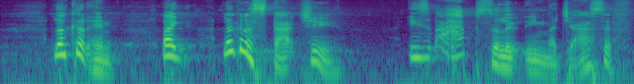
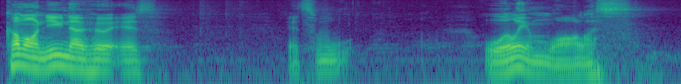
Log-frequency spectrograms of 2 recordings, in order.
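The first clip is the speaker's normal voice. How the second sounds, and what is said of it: Poor put-on Scottish accent. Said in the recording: “That was a terrible attempt at a Scottish accent.”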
